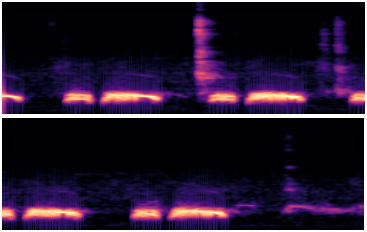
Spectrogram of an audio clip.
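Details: Thúc gù cooing by a spotted dove of the thổ sấm voice type, with low short-long coo pairs about once a second, a couple of brief clicks, and a softer trailing coo at the end.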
